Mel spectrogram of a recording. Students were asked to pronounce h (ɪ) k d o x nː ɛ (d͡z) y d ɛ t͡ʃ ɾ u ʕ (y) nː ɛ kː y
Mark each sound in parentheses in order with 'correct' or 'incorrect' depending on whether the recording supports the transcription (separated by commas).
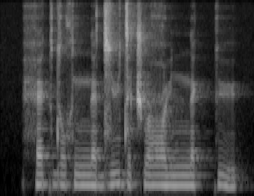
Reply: incorrect, correct, correct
